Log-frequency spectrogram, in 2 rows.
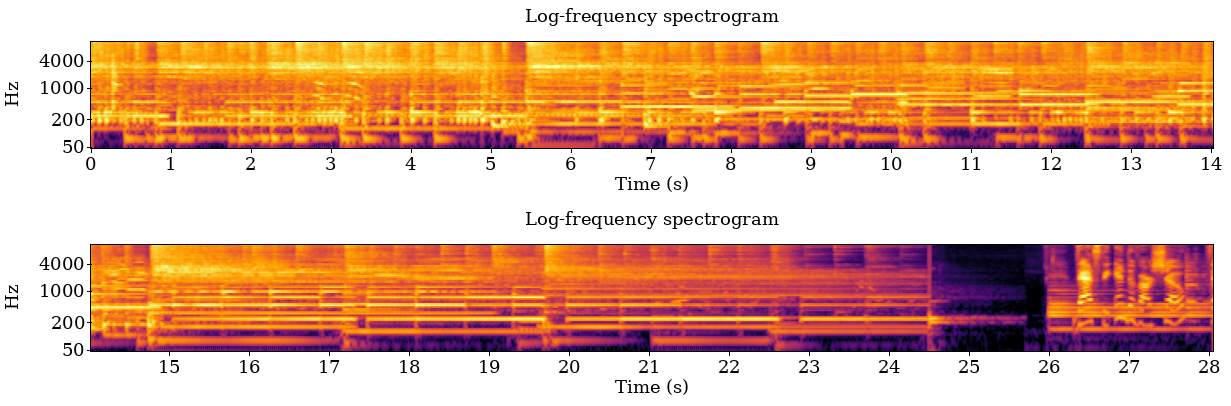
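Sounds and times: drum and cymbal strokes: 0:00.0 - 0:22.4
bass clarinet: 0:00.0 - 0:23.1
upright bass: 0:00.0 - 0:24.5.

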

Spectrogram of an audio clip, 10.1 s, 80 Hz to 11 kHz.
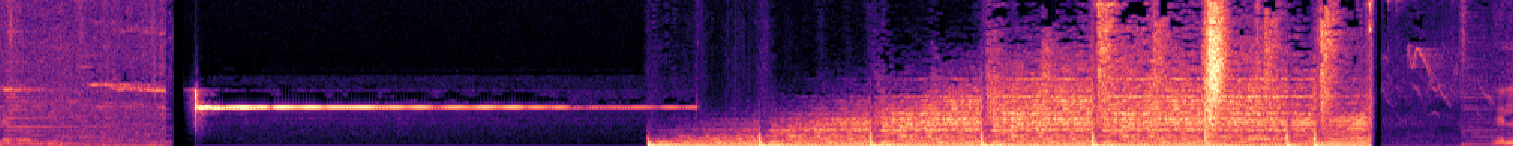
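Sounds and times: high bell-like chime: 0:01.2 - 0:05.7.

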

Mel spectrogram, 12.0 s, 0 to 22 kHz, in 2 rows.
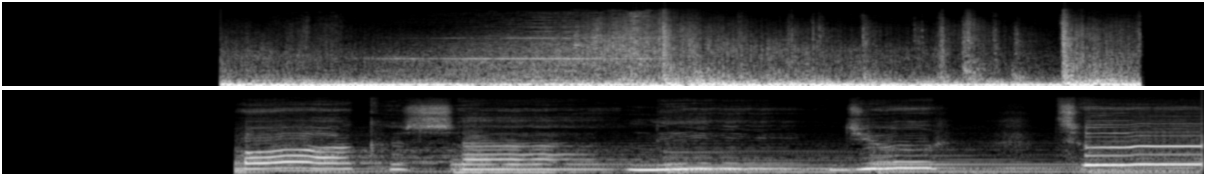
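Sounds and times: cinematic boom with deep rumble: 0:01.1 - 0:05.7.

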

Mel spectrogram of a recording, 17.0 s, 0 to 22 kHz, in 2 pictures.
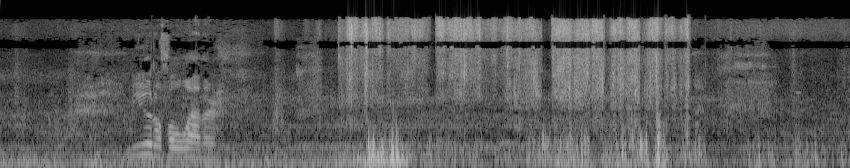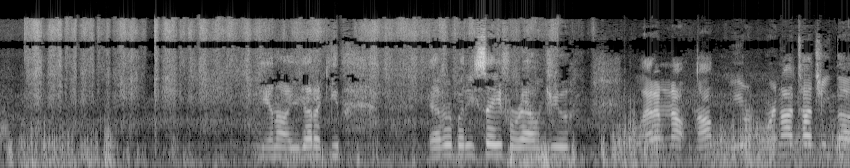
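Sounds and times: wind buffeting microphone: 0:00.0 - 0:17.0
gloved hand scraping plastic: 0:03.4 - 0:07.2, 0:08.5 - 0:14.1.

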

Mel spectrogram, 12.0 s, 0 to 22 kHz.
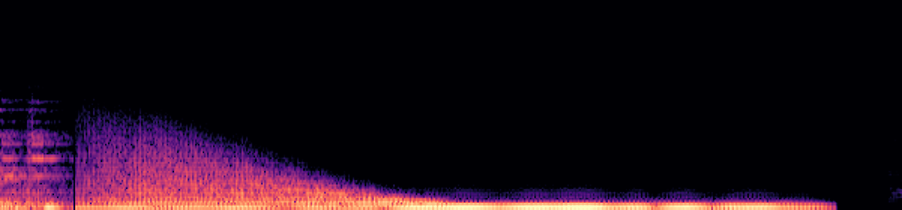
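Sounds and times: deep low sustained drone: 0:01.0 - 0:11.2.

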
